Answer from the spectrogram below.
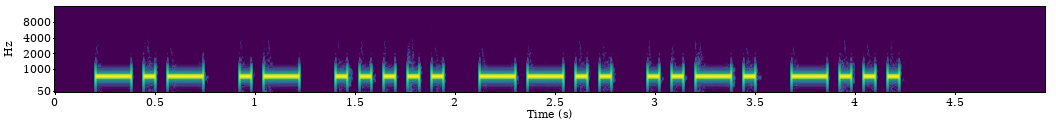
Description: Morse code, heard as a keyed tone, about 21 wpm, 700 Hz. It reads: KA5ZFB
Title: USA Callsign DE Callsign - 6 Characters - 20wpm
